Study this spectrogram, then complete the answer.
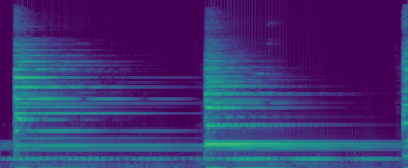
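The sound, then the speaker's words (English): A large bell of Mission San Juan Bautista tolls three times at a slow, steady pace, each strike ringing out loud and rich with a long, humming decay that overlaps the next. No voices are present. “For the song of Ascension's death, Joseph Weil and Boone made the first recording of the bells of Mission San Juan Bautista and arranged them for a chorus.”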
